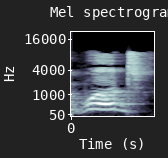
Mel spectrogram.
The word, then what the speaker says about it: wood: But just make sure you're pronouncing the W properly here, not G, W. So wood, where does wood come from?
